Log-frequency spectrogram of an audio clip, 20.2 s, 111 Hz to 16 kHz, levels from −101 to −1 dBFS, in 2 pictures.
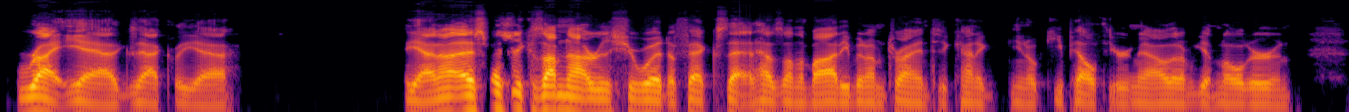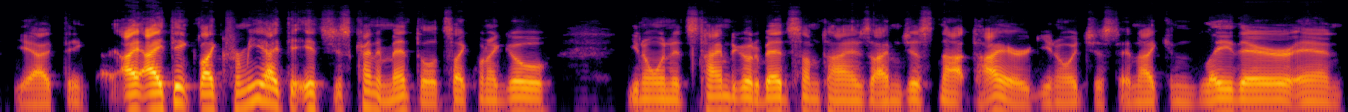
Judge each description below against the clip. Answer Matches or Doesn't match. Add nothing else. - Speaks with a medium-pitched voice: Doesn't match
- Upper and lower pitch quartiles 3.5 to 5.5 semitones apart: Matches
